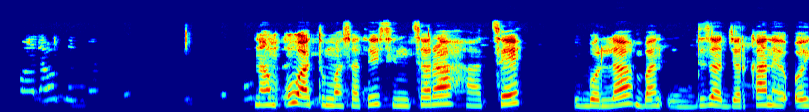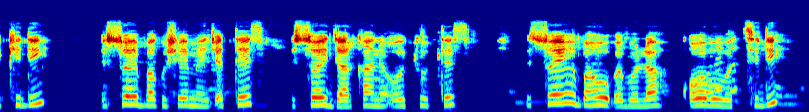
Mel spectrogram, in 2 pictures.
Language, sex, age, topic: Gamo, female, 25-35, government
